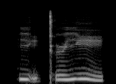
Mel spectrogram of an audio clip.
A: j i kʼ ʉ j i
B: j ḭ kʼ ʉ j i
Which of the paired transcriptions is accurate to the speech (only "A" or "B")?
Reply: B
